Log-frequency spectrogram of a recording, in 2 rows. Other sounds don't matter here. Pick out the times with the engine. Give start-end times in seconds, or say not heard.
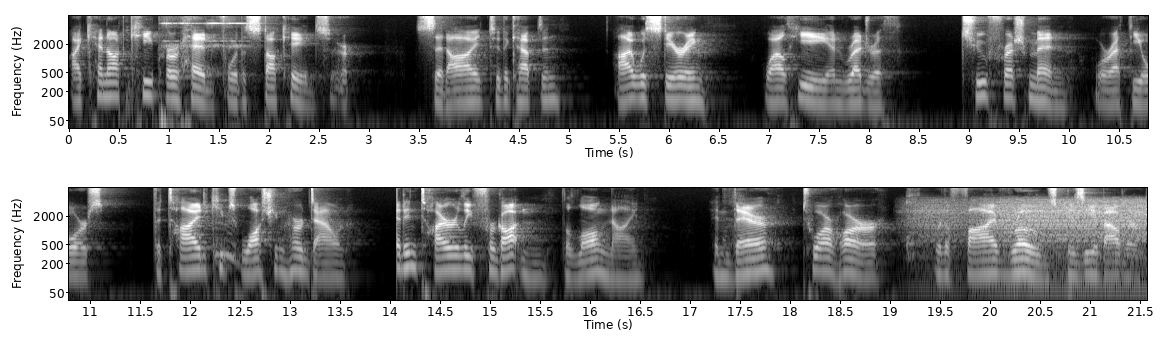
19.1-21.5.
